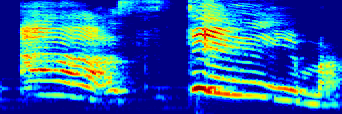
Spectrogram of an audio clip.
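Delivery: high yelp, ah steam; voicing a burned hand. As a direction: squeal like a scalded hand. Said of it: "your hand's like".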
